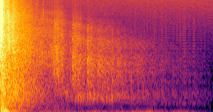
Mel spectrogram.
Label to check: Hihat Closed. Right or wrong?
Wrong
